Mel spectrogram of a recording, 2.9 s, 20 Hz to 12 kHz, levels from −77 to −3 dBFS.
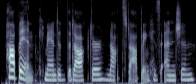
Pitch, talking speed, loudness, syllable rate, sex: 210 Hz, 185 wpm, -23 LUFS, 5.9 syllables/s, female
